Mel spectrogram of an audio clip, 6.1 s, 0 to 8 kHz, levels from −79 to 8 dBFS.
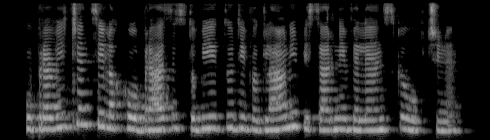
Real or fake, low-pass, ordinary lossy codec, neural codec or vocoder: real; 7.2 kHz; none; none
